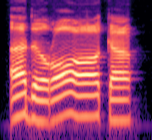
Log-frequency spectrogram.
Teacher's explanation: On the dal we make qalqala, it is the weak qalqala. Ra we read in heavy sound and also we long. Kaf we read in light sound.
